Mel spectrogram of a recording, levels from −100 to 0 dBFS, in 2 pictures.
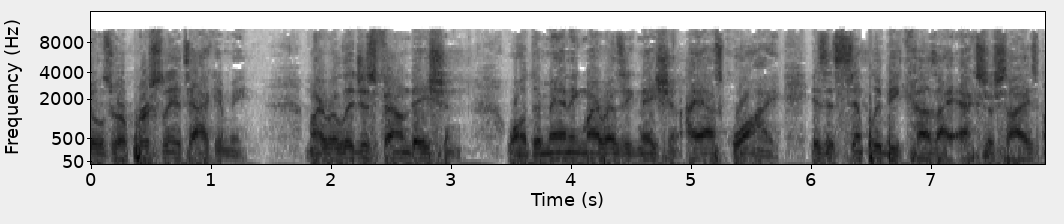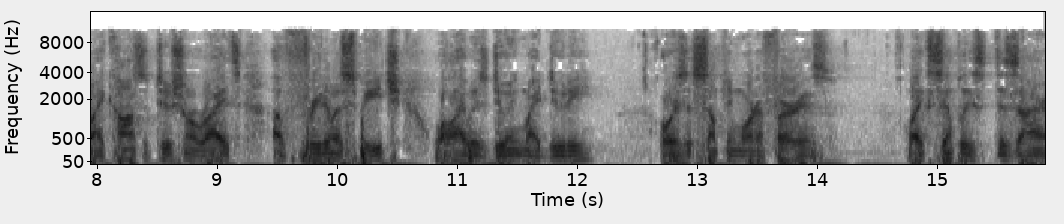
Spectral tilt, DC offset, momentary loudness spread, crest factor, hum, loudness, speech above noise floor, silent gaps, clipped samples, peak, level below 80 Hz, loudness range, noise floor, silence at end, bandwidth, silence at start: -3 dB/octave; under 0.1%; 9 LU; 12 dB; none; -12 LUFS; 28 dB; none; under 0.1%; 0 dBFS; -30 dBFS; 4 LU; -41 dBFS; 0 s; 11 kHz; 0 s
